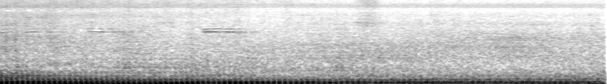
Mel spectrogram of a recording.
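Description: A small engine running close by with a rapid low putter, loudest in the first few seconds and easing off as it moves away.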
